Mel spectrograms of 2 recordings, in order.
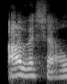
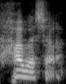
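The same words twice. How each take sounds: First: The word begins without an h sound. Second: The word begins with an h sound. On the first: This is how Ethiopians say it. "the Ethiopians say it Habasha with no H" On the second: This is how Eritreans say it. "Eritreans tend to say it with an H"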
